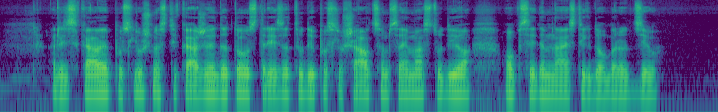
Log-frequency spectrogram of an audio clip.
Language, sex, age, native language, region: Slovenian, male, 50-59, Slovenian, Central Slovenia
